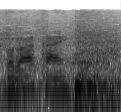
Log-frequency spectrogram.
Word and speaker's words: Boracay: So I'm going to Boracay. That's how they say it over there. Boracay.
